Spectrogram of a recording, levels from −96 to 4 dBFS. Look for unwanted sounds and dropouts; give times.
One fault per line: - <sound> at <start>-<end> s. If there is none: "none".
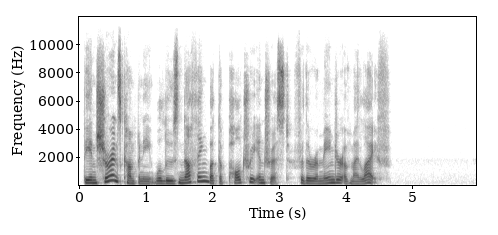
none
